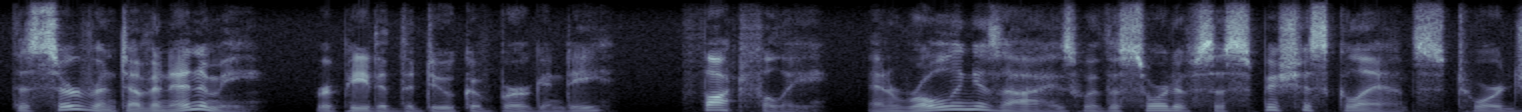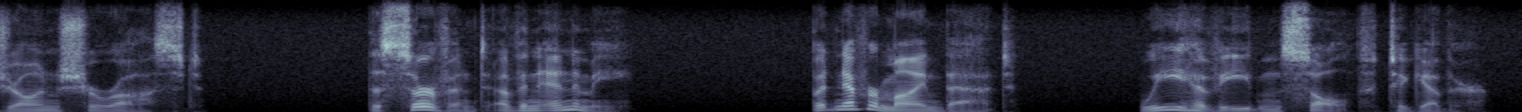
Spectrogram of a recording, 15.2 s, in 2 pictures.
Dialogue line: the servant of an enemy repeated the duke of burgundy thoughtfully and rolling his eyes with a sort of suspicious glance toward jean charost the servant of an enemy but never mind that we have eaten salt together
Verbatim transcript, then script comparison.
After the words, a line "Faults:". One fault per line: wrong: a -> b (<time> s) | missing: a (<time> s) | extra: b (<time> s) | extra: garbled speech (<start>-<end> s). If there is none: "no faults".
the servant of an enemy repeated the duke of burgundy thoughtfully and rolling his eyes with a sort of suspicious glance toward jean charost the servant of an enemy but never mind that we have eaten salt together
Faults:
no faults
